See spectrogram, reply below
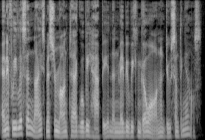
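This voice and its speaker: A man's voice: fairly low pitch, quick pace, darkish tone, no echo, studio quality, pitched above the performer's own voice, close to an everyday voice. A man voicing a brittle, chattering young wife in a storybook reading. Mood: coaxing.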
